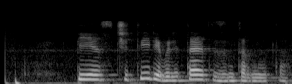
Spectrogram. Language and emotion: Russian, neutral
